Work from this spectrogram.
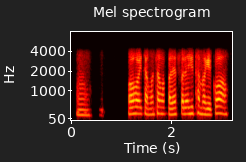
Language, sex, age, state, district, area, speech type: Manipuri, female, 30-45, Manipur, Bishnupur, rural, conversation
